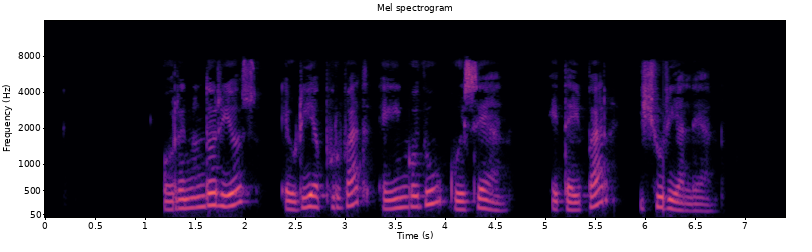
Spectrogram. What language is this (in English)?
Basque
